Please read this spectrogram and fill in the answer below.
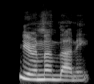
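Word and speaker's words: Hiranandani: Hiradani. Is that how I pronounce it? – Hiradani. Yep.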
